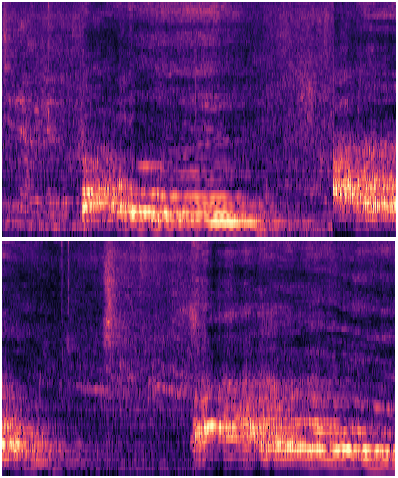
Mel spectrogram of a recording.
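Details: Amur tiger, also called Siberian tiger, roaring: three long, deep, harmonic-rich calls of two to three seconds each, separated by short pauses, strong and sustained with a slight fall at the end of each.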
